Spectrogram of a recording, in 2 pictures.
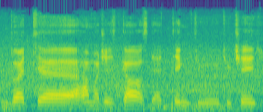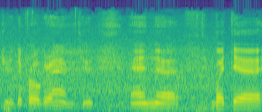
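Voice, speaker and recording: A man with an Acadian accent at a very slow pace, over noticeable background noise. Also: medium pitch for a man. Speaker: political candidate. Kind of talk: interview. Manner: halting, many fillers and repetitions.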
